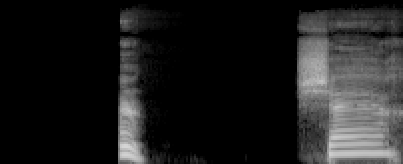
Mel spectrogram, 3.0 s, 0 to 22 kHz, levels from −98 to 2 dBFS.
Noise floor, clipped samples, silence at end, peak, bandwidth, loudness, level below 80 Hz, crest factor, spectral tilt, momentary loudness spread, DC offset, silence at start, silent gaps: -81 dBFS; under 0.1%; 0 s; -8 dBFS; 16.5 kHz; -22 LUFS; -60 dBFS; 20 dB; -4 dB/octave; 11 LU; under 0.1%; 0.9 s; 1.65-2.21 s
